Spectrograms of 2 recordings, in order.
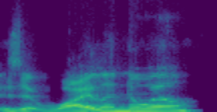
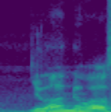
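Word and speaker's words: Y'lan Noel: Yolan Noel sounds better than Wylan, which is what I had first said.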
